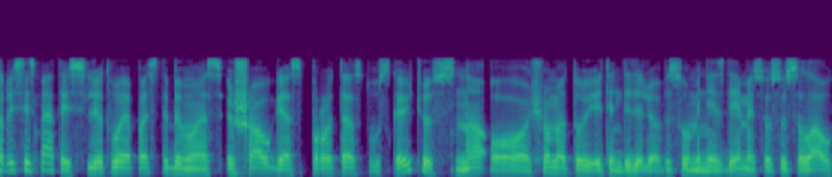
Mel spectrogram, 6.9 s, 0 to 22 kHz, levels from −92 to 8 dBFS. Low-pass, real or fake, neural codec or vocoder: 5.4 kHz; real; none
